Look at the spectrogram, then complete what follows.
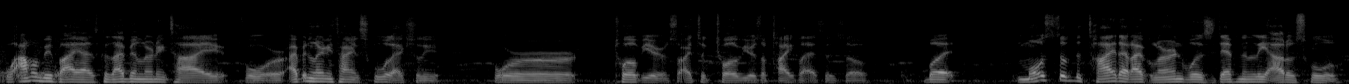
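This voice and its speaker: Man, guest, lowish voice, easygoing, emphatic. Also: moderate pace. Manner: easygoing, emphatic, frequent "you know". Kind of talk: casual conversation.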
